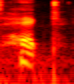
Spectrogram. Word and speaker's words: Heqt: Their name for their frog god was Hekt. H-E-Q-T would be the way you'd spell it in English.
